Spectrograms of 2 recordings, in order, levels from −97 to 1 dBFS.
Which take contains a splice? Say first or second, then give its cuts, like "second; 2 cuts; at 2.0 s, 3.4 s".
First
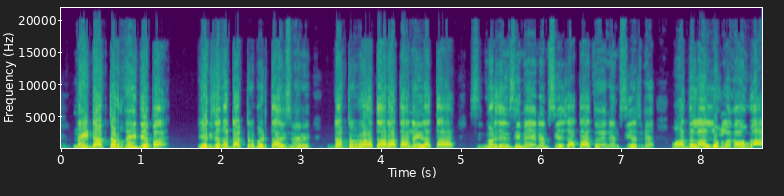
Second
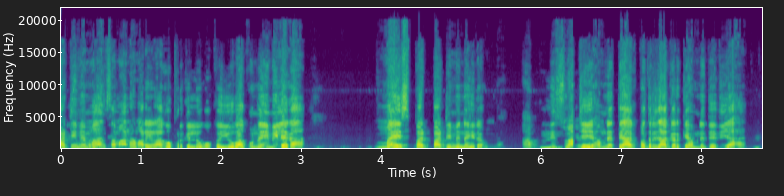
second; 1 cut; at 6.4 s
